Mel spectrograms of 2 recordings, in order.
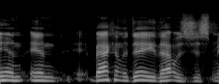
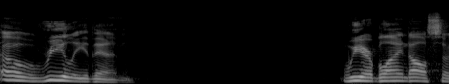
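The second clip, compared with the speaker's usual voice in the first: self-satisfied, smug, scornful, mocking tone. Imagining the Pharisees questioning Jesus, mock-smug question. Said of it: "I can imagine the question being smugly asked".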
